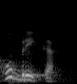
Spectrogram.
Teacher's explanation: A sílaba tônica é o bri, rubrica.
